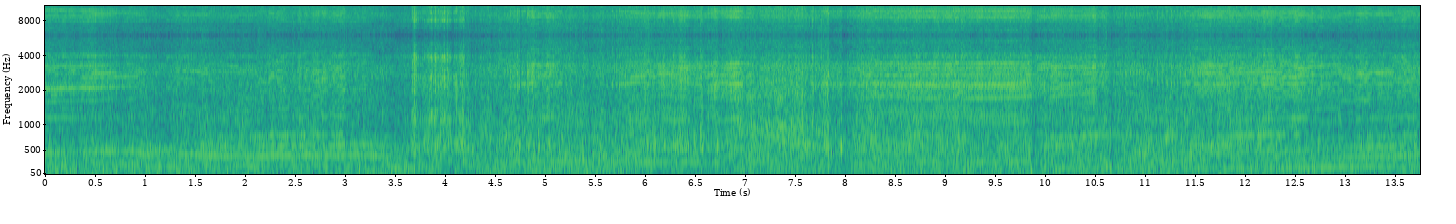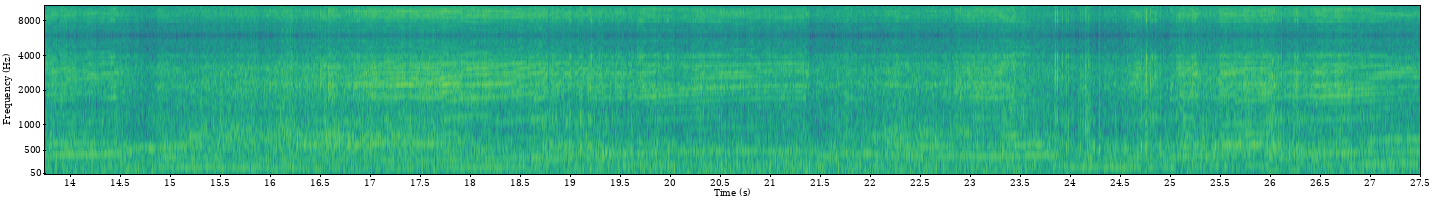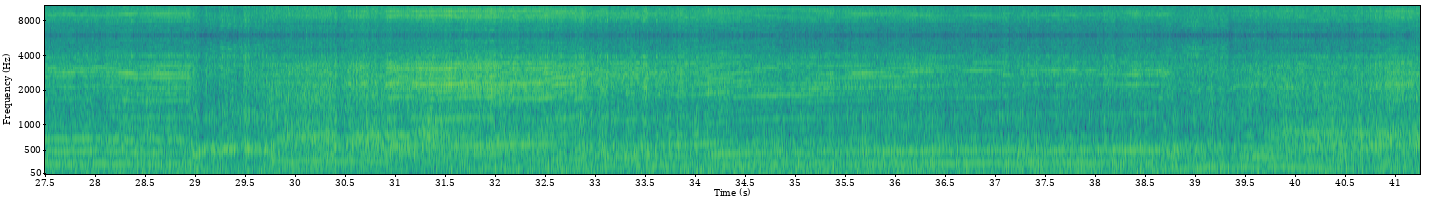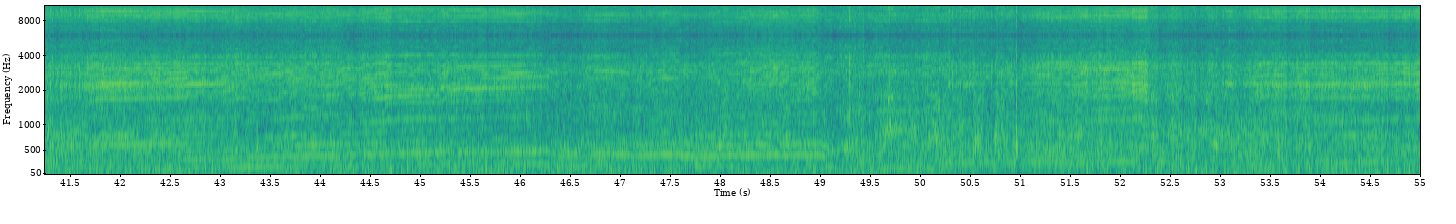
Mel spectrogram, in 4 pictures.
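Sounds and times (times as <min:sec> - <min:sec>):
kart engine at racing speed: 0:00.0 - 0:55.0.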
